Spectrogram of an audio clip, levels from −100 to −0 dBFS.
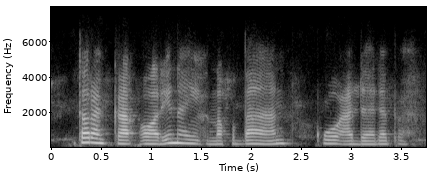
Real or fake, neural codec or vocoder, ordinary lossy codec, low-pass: fake; codec, 24 kHz, 0.9 kbps, WavTokenizer, medium speech release version 2; Opus, 24 kbps; 7.2 kHz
